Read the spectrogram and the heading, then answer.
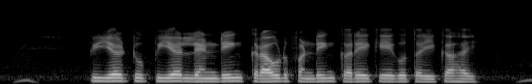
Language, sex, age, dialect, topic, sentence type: Magahi, male, 25-30, Western, banking, statement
